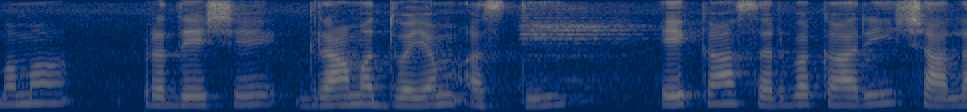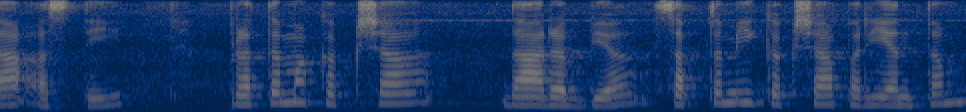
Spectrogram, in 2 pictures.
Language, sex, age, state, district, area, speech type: Sanskrit, female, 45-60, Karnataka, Uttara Kannada, rural, spontaneous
